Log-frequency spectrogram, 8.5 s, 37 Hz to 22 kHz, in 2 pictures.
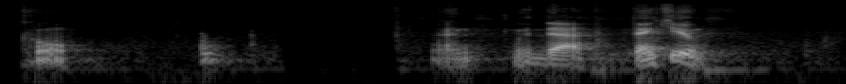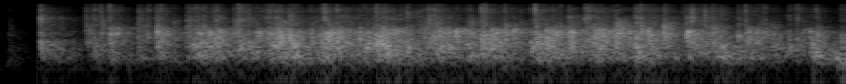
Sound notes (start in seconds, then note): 4.4 applause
